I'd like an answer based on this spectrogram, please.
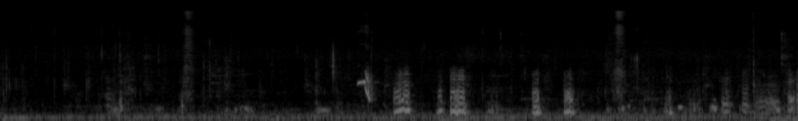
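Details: Red Goldendoodle puppies of medium to small standard size at a breeder, indoors. High, short whimpering squeaks and yelps come in quick bursts through the second half, over a low steady hum.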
